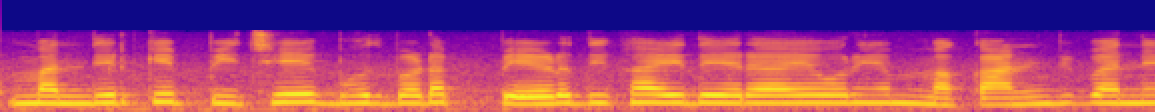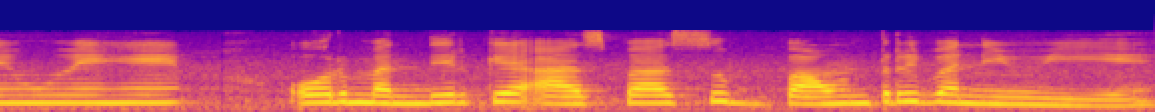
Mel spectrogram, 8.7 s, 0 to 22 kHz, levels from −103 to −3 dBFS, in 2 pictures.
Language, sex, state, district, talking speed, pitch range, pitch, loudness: Hindi, female, Chhattisgarh, Bilaspur, 180 wpm, 235-260 Hz, 255 Hz, -15 LUFS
